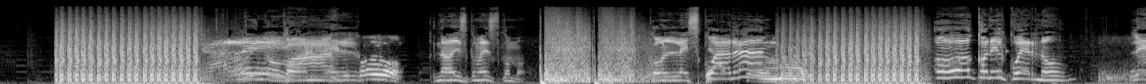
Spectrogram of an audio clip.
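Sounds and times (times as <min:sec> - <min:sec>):
automatic gunfire bursts: 0:00.6 - 0:02.1, 0:05.4 - 0:06.4, 0:08.0 - 0:09.4
speech: 0:02.5 - 0:05.3, 0:06.5 - 0:08.6, 0:09.4 - 0:11.4.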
